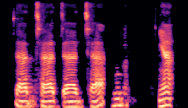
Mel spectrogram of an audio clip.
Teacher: The tongue should touch the palate completely. Say, when you are telling cha, cha, cha, ja, the penultimate part of the tongue touches the palate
